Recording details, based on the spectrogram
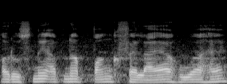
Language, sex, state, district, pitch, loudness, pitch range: Hindi, male, Bihar, Saran, 120 Hz, -16 LUFS, 115-125 Hz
